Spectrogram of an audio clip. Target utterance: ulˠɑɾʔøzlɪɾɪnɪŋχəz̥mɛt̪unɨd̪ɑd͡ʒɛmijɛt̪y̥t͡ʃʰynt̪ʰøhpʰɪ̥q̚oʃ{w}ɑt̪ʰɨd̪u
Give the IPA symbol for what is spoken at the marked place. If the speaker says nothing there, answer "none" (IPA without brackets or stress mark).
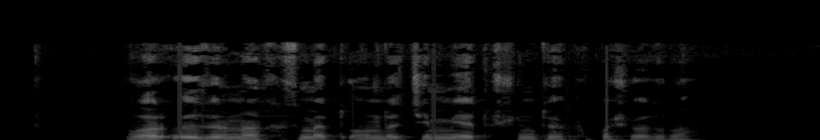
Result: w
